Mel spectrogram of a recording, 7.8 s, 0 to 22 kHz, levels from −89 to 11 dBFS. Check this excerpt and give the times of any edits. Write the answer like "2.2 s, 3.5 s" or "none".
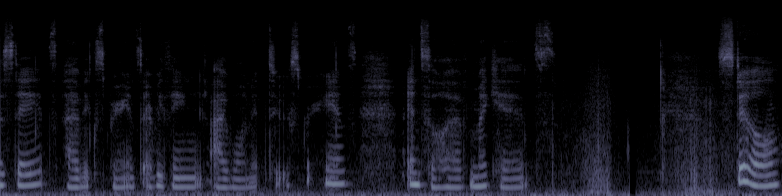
none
